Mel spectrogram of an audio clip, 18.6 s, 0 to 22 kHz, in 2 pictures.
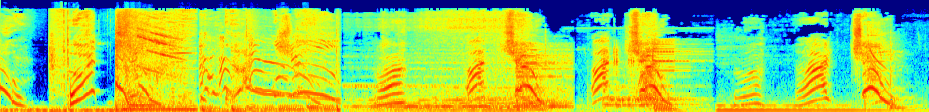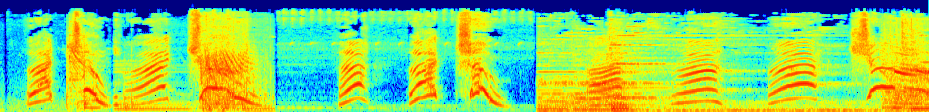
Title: Paw Patrol: Chase Sneezing Compilation (Season 2)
